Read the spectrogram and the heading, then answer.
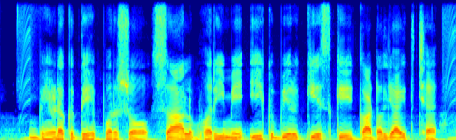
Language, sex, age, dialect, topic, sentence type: Maithili, female, 18-24, Southern/Standard, agriculture, statement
